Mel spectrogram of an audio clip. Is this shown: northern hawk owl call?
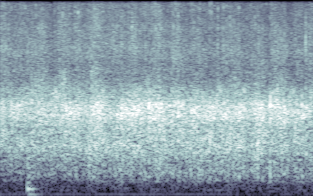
no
